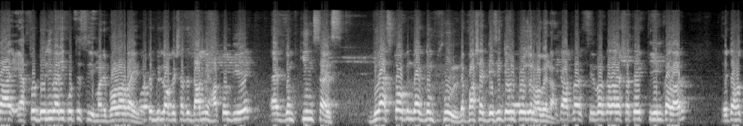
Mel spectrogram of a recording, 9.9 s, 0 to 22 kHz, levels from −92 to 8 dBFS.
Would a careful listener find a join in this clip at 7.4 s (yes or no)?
yes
